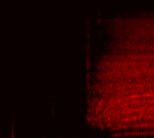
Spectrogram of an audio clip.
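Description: hair dryer blowing

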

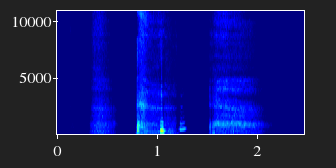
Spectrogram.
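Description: yawn

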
